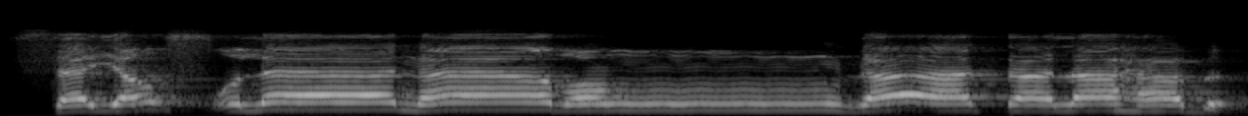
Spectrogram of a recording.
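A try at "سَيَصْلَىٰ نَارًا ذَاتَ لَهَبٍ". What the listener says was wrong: হ্যাঁ, নারং গুন্নাটা কিন্তু কম হয়ে গেল, গুন্না করতে হবে, কুন্না যেন বাদ না লাগে। আর লাহাবিউ কেন? লাহাব ওয়াকফু, ওয়াকফু করে আমরা পড়তেছি ওয়াকফু। রা তালাহাব, রা তালাহাব।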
